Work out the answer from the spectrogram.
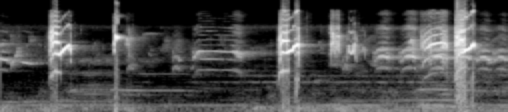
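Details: Cucak kinoy leafbird, a green songbird praised for imitating other species and used as a tutor, singing scattered high sweeping whistles and a longer rich warbled phrase near the end, with quiet gaps.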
